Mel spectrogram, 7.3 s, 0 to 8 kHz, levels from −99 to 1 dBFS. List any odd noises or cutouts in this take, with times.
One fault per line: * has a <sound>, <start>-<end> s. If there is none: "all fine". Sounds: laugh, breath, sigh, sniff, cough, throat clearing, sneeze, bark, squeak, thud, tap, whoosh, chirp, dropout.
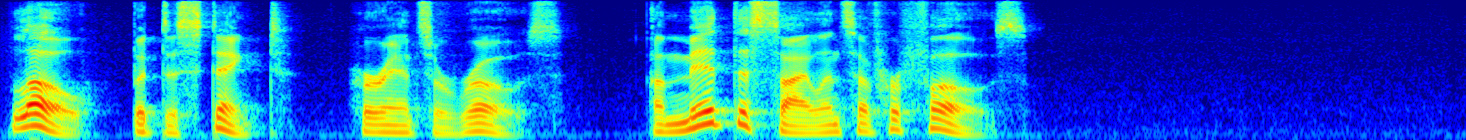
all fine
